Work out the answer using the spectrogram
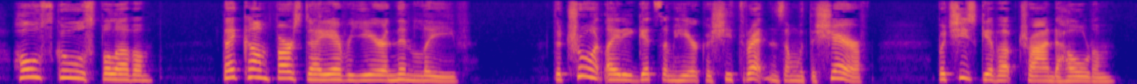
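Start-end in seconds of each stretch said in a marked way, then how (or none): none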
